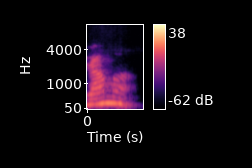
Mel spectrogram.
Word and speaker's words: Rama: The words Hare pronounced Hare, Krishna pronounced Krishna, and Rama rhymes with drama are Sanskrit words.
